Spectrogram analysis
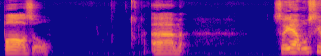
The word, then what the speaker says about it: Basel: season for bars of basel basil well basil leaves so yeah i'm pretty sure it's pronounced basel um so yeah we'll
